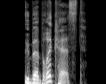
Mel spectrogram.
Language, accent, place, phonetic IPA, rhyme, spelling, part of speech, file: German, Germany, Berlin, [yːbɐˈbʁʏkəst], -ʏkəst, überbrückest, verb, De-überbrückest.ogg
- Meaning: second-person singular subjunctive I of überbrücken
